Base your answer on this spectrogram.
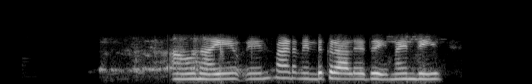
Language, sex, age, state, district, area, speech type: Telugu, female, 18-30, Andhra Pradesh, Palnadu, urban, conversation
